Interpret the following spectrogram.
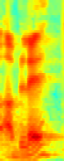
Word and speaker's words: hablé: Yo lo hablé, accent on the e.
